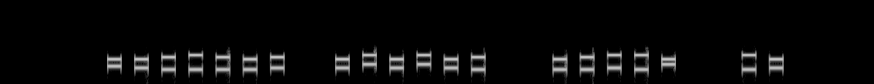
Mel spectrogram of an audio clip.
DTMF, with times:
1.1-2.8 7423215
3.4-4.9 4#4#42
5.5-6.8 1263*
7.4-7.8 34

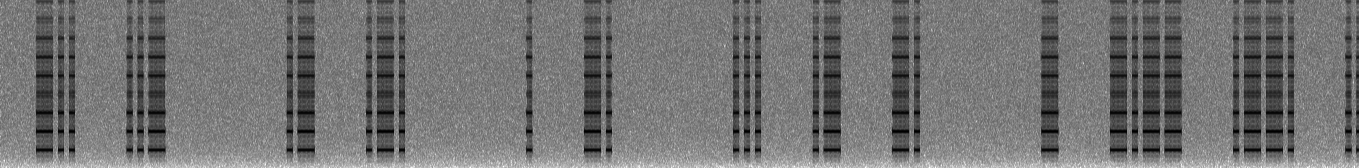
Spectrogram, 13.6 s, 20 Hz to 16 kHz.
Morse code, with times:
0.4-1.6 DU
2.9-4.0 AR
5.3-6.1 EN
7.3-9.2 SAN
10.4-13.6 …

